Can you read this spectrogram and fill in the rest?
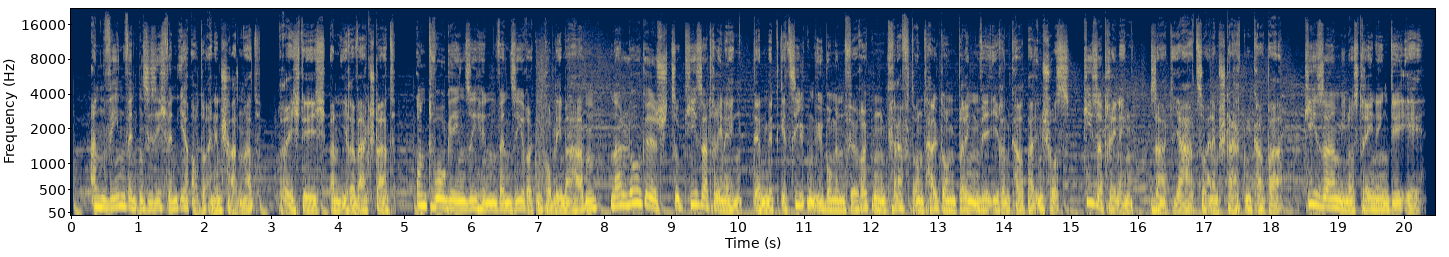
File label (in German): Radiospot Beispiele Fitnessstudios, Motivierend, kraftvoll, zielgerichtet; Kieser Training Image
